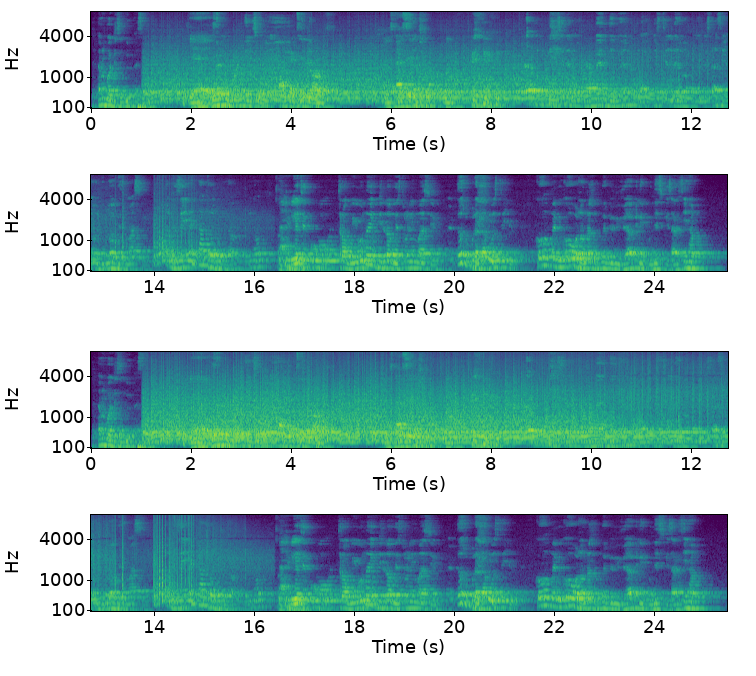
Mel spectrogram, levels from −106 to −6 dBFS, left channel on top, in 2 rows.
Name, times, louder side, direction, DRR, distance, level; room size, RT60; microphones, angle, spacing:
voice 1, 0.1-1.0 2.0-4.7 5.7-6.9 8.6-16.1 16.4-21.2 21.6-24.8, left 1 dB, 10° left, -3 dB, 2.7 m, -33 dB
sound 1, 1.0-13.4 14.0-16.1, right 6 dB, 65° right, 0.3 m, -31 dB
voice 2, 1.8-2.4 3.3-4.6 5.8-7.3 7.6-8.2 9.1-9.3 16.5-17.0 20.4-20.8, equal, 10° right, -3 dB, 1.1 m, -30 dB
20.0 x 7.5 x 2.3 m, 1.3 s
head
